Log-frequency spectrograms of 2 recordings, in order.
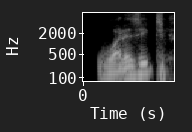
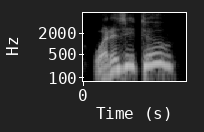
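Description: First: Said in the usual way. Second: Pitched way up and louder, in disbelief; incredulous repeat. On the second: Real, not acted. Host repeats the question to his co-host in loud disbelief. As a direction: fling the question out high and loud.

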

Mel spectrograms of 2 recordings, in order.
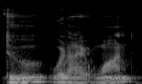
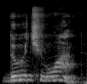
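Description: First: Slow, stunned "Do what I want?" with rising tune; incredulous echo. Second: Higher, calm pronouncement of the guru; guru's reply. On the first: Acted. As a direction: repeat it slowly, disbelieving. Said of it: "incredulous echo of guru". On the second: Retold or imitated. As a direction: hand down the answer lightly. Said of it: "He said".

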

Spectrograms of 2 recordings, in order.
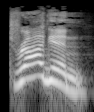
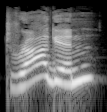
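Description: First: Loud heroic call into darkness. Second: Higher loud call, rising; calling again. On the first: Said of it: "he called into the darkness". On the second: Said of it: "he called again". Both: Acted.

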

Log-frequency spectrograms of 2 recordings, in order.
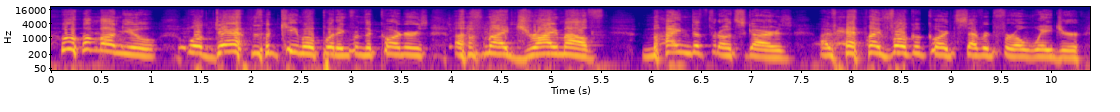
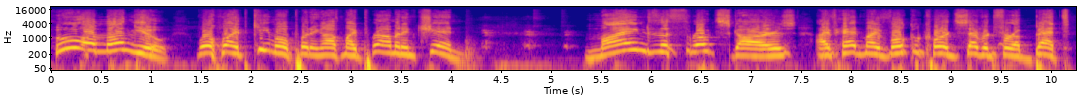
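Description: First: Hammed-up dying plea. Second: Slow, grand mock-tragic plea; hammed-up dying plea. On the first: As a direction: drag it out like a theatrical deathbed speech. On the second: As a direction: plead like a dying man on stage, hamming it up. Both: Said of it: "put that chunk as my bio".

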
